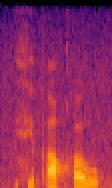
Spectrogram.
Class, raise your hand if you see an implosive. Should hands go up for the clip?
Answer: no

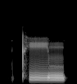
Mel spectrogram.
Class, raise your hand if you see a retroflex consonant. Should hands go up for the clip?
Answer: no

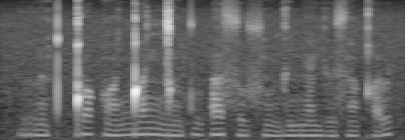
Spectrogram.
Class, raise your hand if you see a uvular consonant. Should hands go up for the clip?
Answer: yes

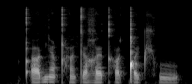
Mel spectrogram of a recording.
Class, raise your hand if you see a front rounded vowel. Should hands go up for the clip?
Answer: no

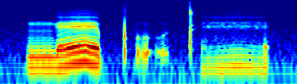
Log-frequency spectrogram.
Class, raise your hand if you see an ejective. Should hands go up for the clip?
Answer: yes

